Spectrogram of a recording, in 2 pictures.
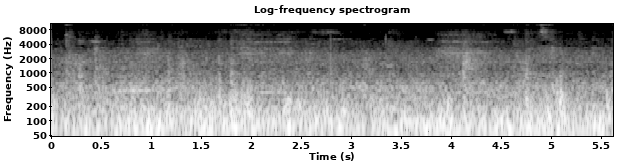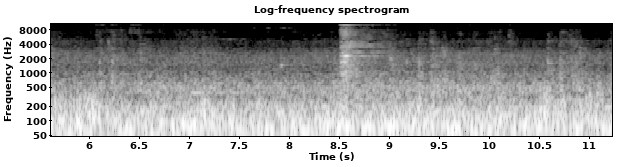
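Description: Freight train of covered hopper cars rolling past: a steady low rumble of steel wheels on rail with scattered clanks, and a brief high squeal about eight and a half seconds in.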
